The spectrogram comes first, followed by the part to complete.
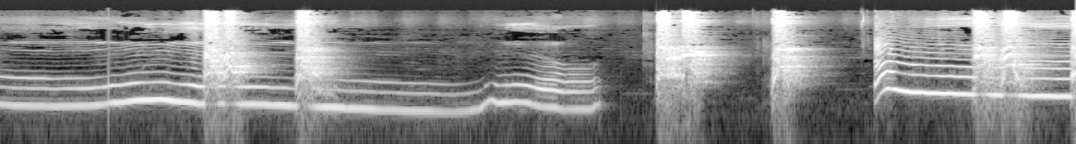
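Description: A small Shih Tzu-Pekingese mix dog gives a long, slowly falling howl broken by sharp barks.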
